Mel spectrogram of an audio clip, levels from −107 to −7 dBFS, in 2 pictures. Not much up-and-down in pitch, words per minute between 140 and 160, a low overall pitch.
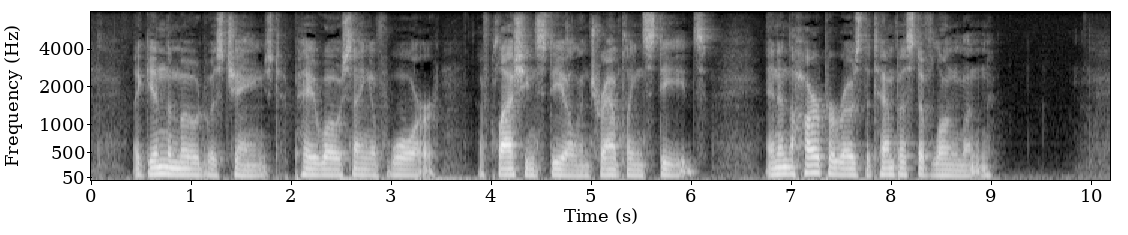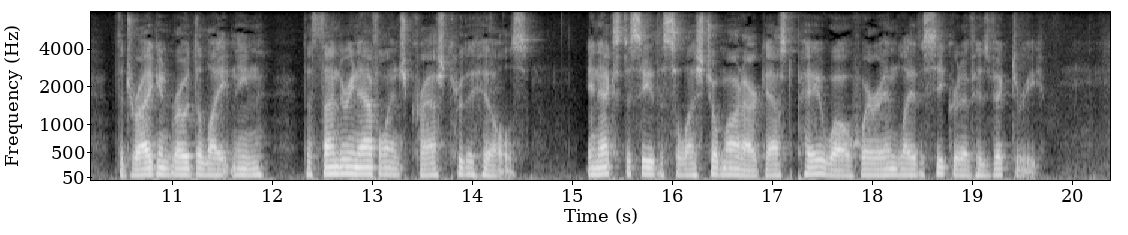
Yes: narrow, 2.2 semitones; average, 145 wpm; low, 105 Hz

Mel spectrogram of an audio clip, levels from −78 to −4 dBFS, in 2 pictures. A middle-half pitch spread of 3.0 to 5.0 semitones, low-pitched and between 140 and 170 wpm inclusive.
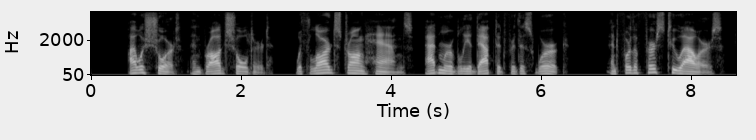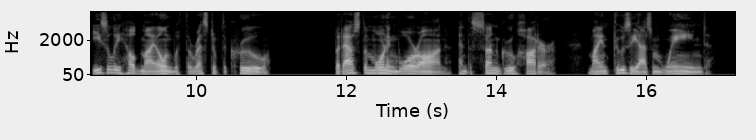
Yes: average, 4.0 semitones; low, 105 Hz; average, 155 wpm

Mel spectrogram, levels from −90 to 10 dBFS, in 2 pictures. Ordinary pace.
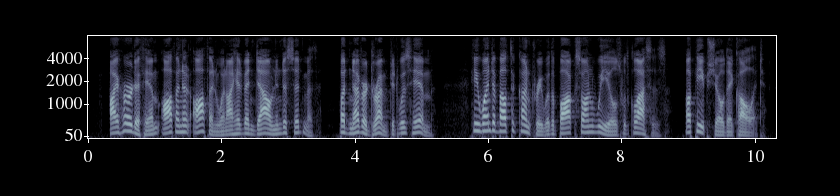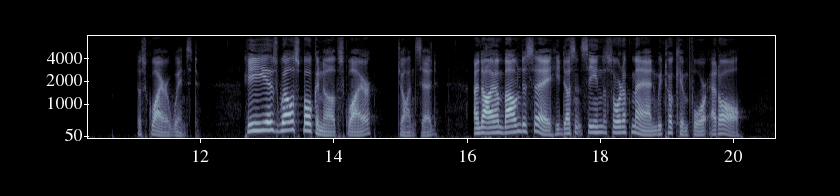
Yes: average, 195 wpm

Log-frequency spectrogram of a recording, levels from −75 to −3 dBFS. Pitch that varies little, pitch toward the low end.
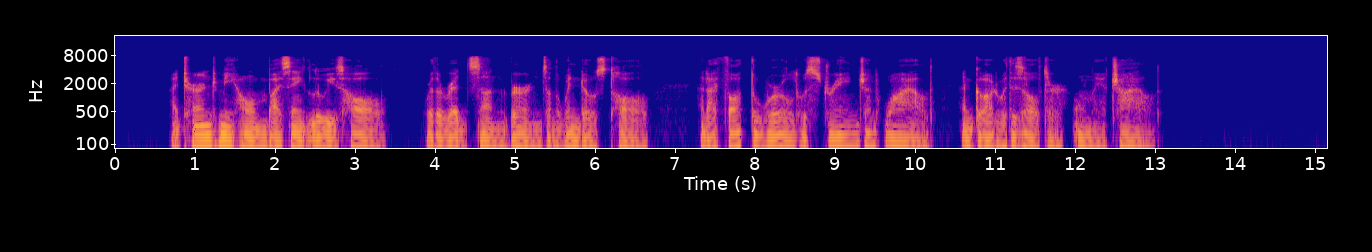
Yes: narrow, 2.2 semitones; very low, 75 Hz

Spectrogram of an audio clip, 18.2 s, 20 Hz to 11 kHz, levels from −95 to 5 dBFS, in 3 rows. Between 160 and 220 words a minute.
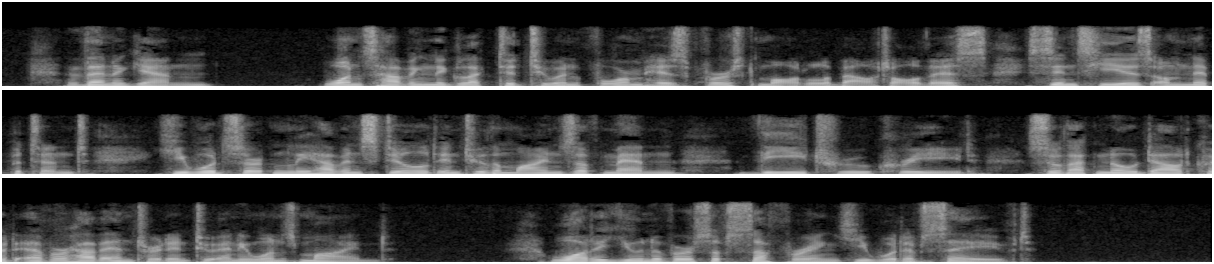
Yes: average, 170 wpm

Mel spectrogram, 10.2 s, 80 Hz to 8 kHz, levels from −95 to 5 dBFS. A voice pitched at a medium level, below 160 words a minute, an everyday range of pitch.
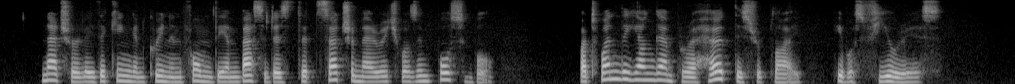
Yes: medium, 175 Hz; average, 150 wpm; average, 3.9 semitones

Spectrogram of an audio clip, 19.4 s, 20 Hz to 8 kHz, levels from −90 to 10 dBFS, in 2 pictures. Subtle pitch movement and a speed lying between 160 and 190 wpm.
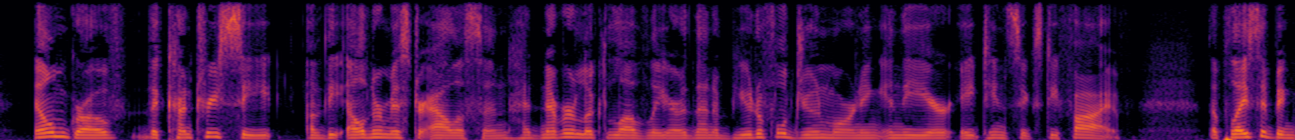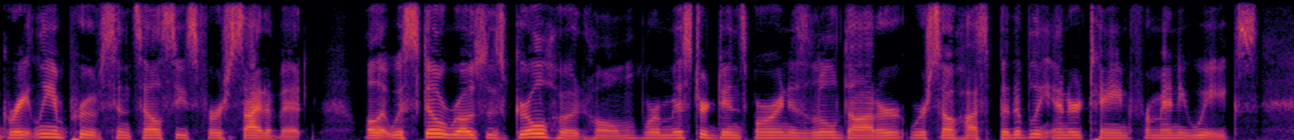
Yes: narrow, 2.2 semitones; average, 175 wpm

